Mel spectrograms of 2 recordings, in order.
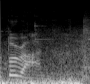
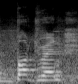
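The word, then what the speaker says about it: bodhrán: for yourself on the side this is the Buran the baram is named after an Irish musical instrument I always used to get the pronunciation of this wrong I was calling it The bodran for years I did get told off online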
